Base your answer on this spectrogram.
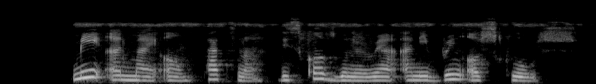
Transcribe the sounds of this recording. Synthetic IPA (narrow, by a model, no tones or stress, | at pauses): miãnmaɪʔõnpʰatnədiskʰɔsɡunəɹiaʔã̰nibɹĩŋʌskʰlos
